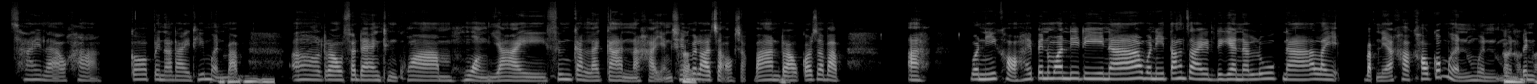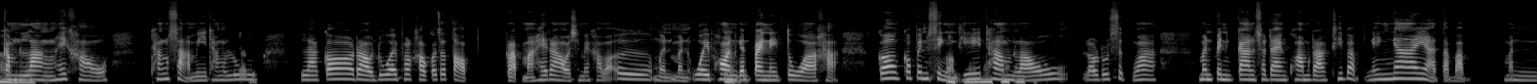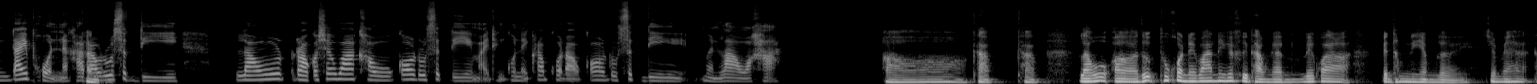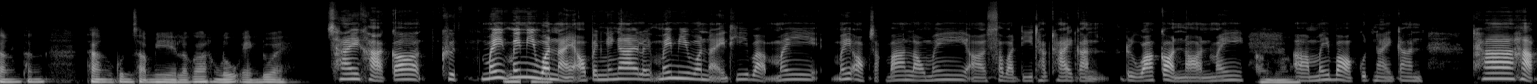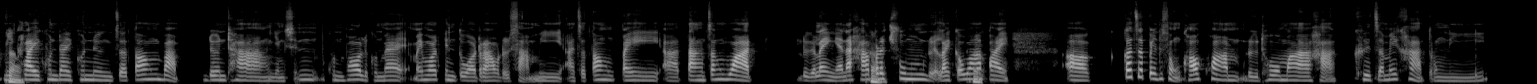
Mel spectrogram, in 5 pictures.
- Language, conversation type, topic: Thai, podcast, คุณกับคนในบ้านมักแสดงความรักกันแบบไหน?
- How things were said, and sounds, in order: "คือ" said as "คึด"; tapping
